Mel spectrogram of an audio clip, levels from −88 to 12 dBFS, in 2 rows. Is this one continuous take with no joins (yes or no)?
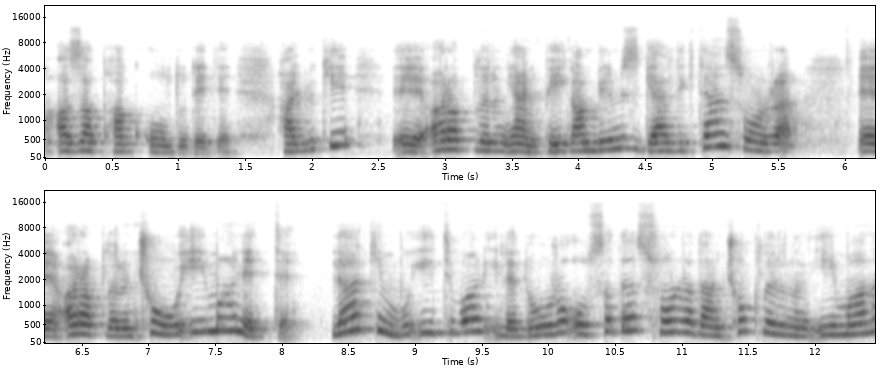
no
